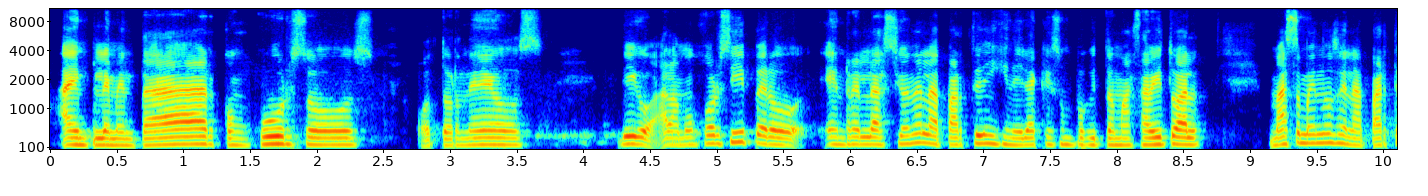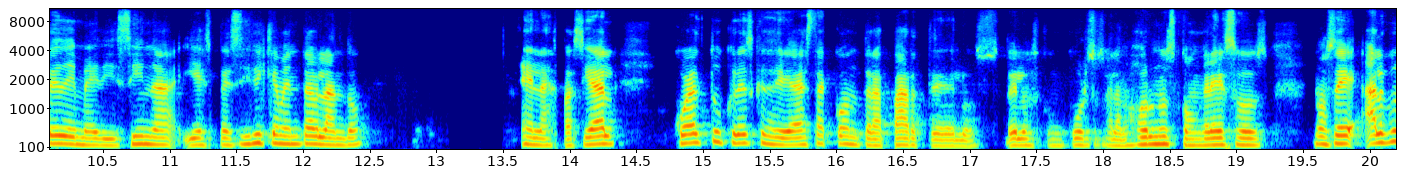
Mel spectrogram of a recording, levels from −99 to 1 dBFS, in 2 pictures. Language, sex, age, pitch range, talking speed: Spanish, male, 20-39, 155-185 Hz, 170 wpm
